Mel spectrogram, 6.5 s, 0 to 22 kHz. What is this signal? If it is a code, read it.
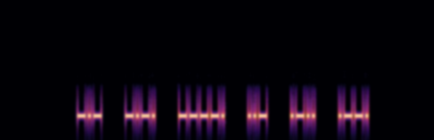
Morse code, heard as a keyed tone, about 28 wpm, spaced as for 17 wpm, 700 Hz. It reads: KC9ULP
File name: Lesson 37g - Letter x - Call Signs 30wpm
